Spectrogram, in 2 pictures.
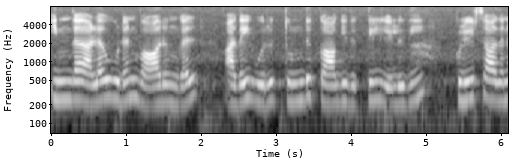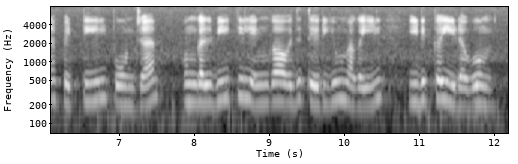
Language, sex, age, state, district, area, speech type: Tamil, female, 18-30, Tamil Nadu, Ariyalur, rural, read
